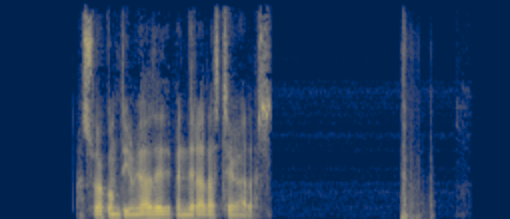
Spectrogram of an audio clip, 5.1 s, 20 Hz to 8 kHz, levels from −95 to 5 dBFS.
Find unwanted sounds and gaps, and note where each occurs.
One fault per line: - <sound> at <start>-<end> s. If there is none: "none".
- thud at 4.0-4.4 s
